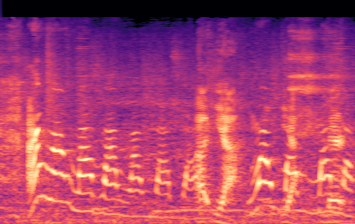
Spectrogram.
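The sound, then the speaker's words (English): A person's voice imitates a grumbling French bulldog, a run of low, whiny, wavering groans and mutters rising and falling for a few seconds, fairly loud. “They don't like to be alone, and they don't bark. They bitch. They grumble.”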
